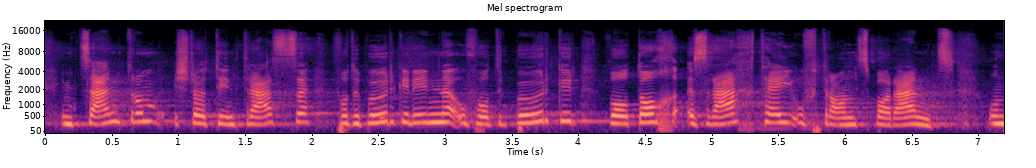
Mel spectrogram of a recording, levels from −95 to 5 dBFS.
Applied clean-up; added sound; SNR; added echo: none; none; none; none.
